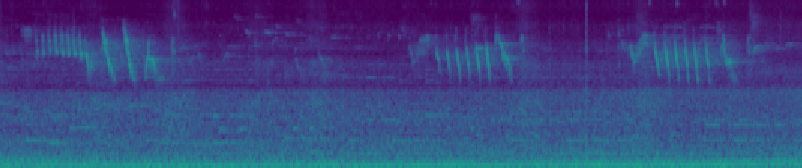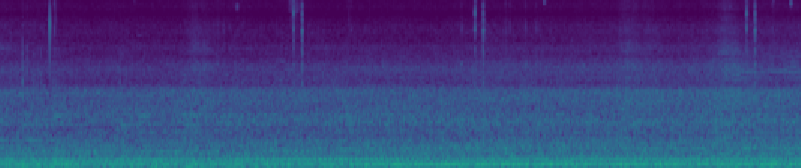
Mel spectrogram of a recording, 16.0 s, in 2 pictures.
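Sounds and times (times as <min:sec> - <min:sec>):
songbird trilling: 0:00.0 - 0:08.1
car hum: 0:00.0 - 0:16.0.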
